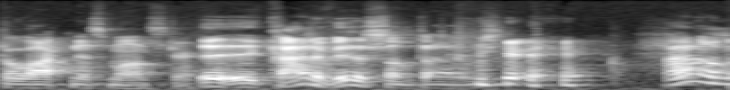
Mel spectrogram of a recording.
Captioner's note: laughing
